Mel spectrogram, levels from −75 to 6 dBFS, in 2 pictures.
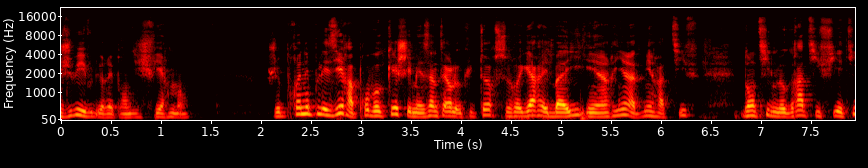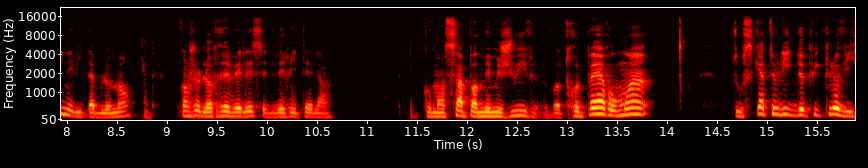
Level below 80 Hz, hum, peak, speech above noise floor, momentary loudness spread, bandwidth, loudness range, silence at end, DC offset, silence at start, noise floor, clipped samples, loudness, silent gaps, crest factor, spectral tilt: -66 dBFS; none; -8 dBFS; 48 dB; 14 LU; 16 kHz; 6 LU; 0 s; under 0.1%; 0 s; -75 dBFS; under 0.1%; -28 LUFS; none; 20 dB; -5 dB/octave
